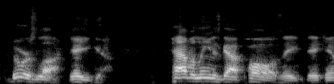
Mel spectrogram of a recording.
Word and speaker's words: javelina: that you mean the javelina it starts with a j javelina kind of like javier you know j is silent javelina j-a-v-e-l-i-n-a we'll eat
